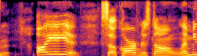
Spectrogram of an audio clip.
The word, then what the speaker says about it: CarvdNStone: oh yeah yeah so carving the stone let me spell it out for y'all so it's c-a-r-v-d and like Naisha and then Stone carved in stone like you carving something in stone and then so make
